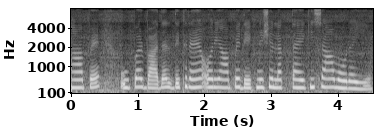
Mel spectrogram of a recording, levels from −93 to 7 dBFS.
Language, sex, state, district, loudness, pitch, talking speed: Hindi, female, Bihar, Purnia, -12 LUFS, 275 Hz, 240 wpm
